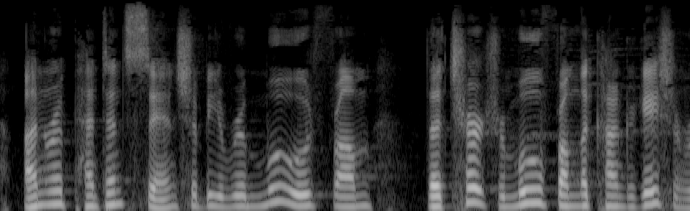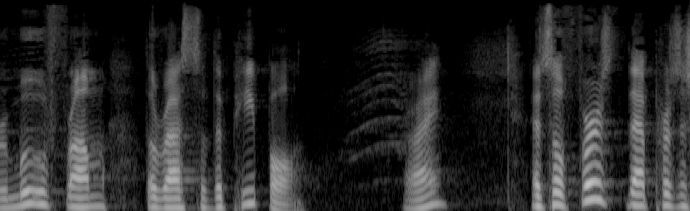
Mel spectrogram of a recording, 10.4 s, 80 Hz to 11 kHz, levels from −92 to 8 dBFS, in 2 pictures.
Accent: American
